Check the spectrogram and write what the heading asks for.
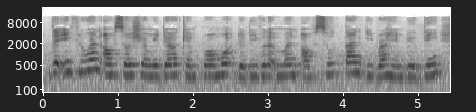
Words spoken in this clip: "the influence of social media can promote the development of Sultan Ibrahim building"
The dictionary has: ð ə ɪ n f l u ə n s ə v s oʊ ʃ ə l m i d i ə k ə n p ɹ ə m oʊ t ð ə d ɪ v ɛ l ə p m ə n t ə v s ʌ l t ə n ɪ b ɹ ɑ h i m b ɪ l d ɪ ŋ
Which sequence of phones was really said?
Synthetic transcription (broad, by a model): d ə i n f l u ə n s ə f s oʊ ʃ ə l m i d i ə k ə n p ɹ ə m oʊ t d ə d ɪ v ɛ l ə p m ə n t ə f s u t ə n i b ɹ ɑ h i m b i l d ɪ ŋ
